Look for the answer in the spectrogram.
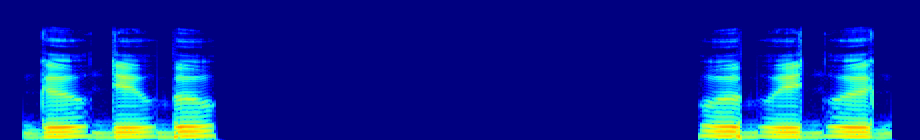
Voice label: Ambiguous Speech Sounds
